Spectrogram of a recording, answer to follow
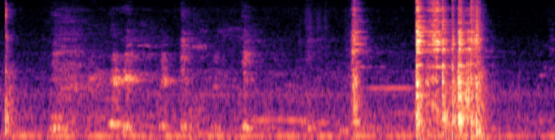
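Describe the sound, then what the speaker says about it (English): A pot used to cook Sapporo Ichiban Shio instant noodles is flipped over with a short clattering scrape of metal and dishes, loud and close, following quieter kitchen clinks and soft chuckling. "Just to be safe, I'm going to flip this over"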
